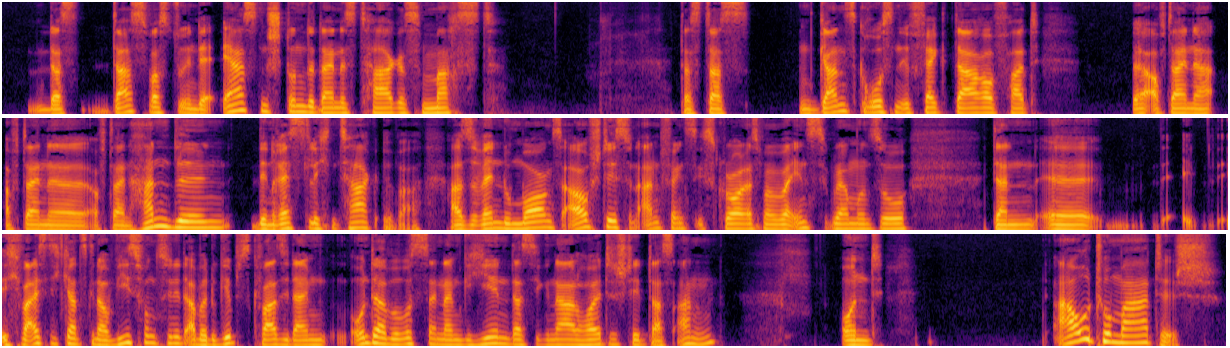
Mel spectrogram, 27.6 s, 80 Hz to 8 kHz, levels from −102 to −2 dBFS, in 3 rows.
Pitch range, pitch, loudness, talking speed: 120-155 Hz, 130 Hz, -20 LUFS, 155 wpm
